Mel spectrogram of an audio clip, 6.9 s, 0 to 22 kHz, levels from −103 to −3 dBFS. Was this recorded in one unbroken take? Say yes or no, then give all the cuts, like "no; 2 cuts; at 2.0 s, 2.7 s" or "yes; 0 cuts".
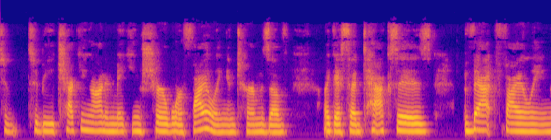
yes; 0 cuts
